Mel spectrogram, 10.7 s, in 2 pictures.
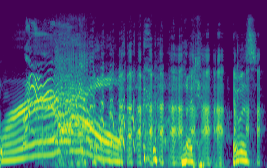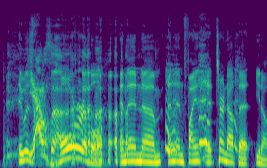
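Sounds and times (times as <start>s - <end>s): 
speech: 0.0s - 0.6s, 2.5s - 10.6s
person's voice imitating a cat's horrifying scream: 0.0s - 2.1s
person laughing: 1.4s - 10.3s.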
